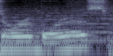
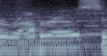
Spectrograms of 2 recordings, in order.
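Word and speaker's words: Ouroboros: the city limits roberos the greek pronunciation is auroboros but ever since they called it a robberos and uh rarely default it's a cool sounding pronunciation makes it sound so evil behind several crises that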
